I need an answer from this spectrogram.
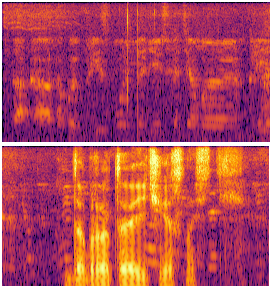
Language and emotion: Russian, neutral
